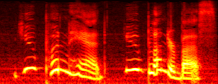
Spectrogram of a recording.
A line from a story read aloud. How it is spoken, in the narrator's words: cried Granny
